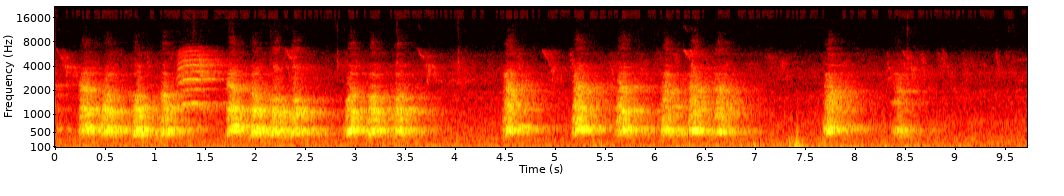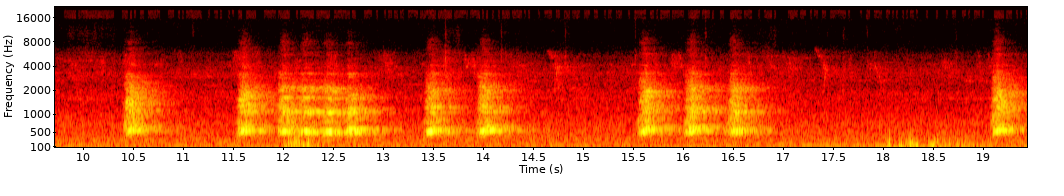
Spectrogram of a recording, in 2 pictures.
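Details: Sunny afternoon in Vientiane, Laos, 15 April 2021, with a house dog barking persistently; loud, harsh barks in irregular clusters of two to four, continuing for the whole stretch with brief pauses.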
